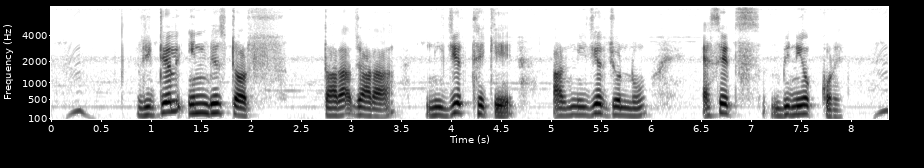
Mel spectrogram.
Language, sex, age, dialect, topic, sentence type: Bengali, male, 25-30, Northern/Varendri, banking, statement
